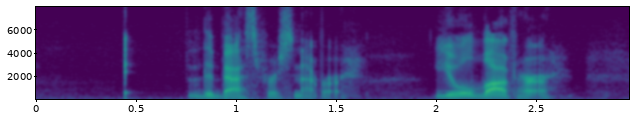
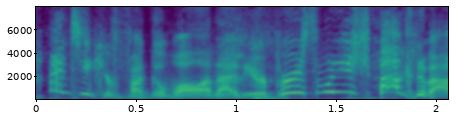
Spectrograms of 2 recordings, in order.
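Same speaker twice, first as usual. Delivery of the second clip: defensive outburst; 5 semitones higher, 5 dB louder, much faster than usual. Retold or imitated. Husband's defensive reply retold.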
